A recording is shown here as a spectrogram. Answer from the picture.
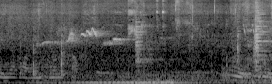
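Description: Small birds chirping in short twittering phrases, over a low wind rumble on the microphone, with two sharp knocks, one about two seconds in and one near the end.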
